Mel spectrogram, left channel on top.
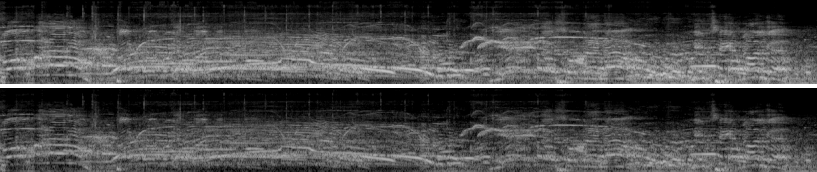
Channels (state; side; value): quieter; right; 6.5 dB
